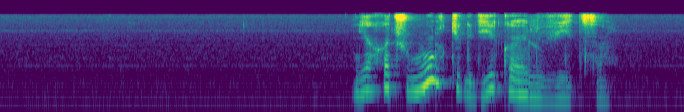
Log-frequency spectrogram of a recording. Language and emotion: Russian, neutral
